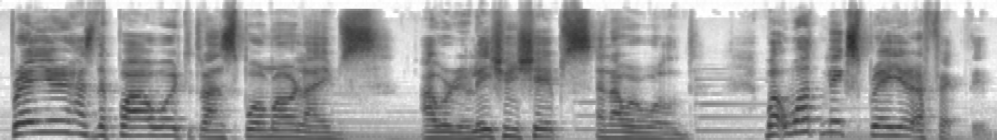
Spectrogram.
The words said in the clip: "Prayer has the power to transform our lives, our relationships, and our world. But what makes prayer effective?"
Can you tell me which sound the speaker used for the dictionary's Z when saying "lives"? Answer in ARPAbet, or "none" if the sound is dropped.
S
